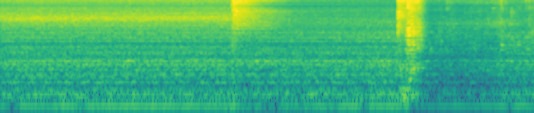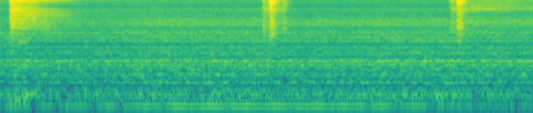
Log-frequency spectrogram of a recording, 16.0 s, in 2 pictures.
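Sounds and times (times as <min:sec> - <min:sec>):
train running rumble and hiss: 0:00.0 - 0:16.0.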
